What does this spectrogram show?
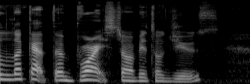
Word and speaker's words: Betelgeuse: 우리나라 말로는 베텔기우스잖아. 이거 비틀주스래.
